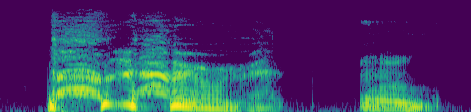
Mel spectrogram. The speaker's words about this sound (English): Sorry, Oh, sorry, mate, I can't hear you over this terrible cough.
